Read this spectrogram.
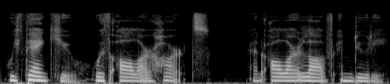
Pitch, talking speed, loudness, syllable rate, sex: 165 Hz, 200 wpm, -21 LUFS, 4.3 syllables/s, female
